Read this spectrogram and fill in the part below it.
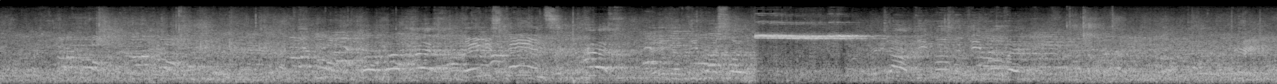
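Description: A large crowd shouts and cheers in an echoing gym.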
